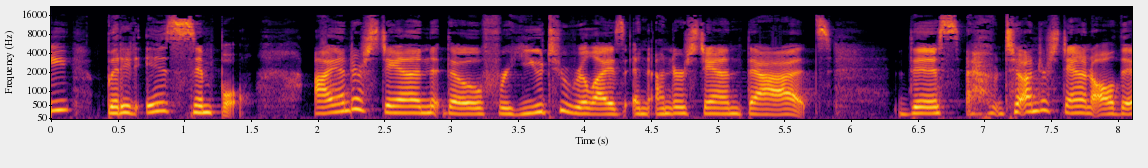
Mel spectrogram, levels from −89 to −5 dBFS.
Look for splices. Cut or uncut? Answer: uncut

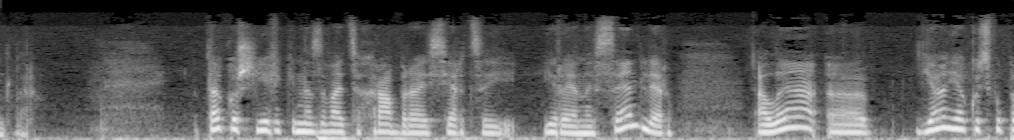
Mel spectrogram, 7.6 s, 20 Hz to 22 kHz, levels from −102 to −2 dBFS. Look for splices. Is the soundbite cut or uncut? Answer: cut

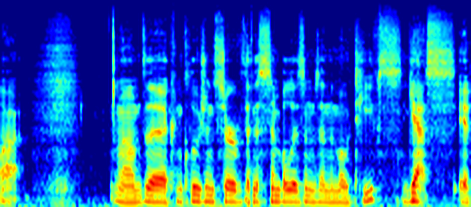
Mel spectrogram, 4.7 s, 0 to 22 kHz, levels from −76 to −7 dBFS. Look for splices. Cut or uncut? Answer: cut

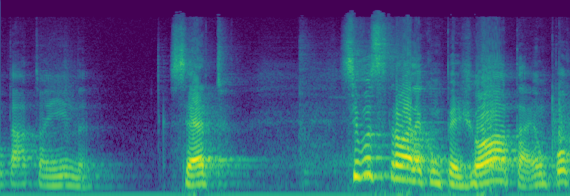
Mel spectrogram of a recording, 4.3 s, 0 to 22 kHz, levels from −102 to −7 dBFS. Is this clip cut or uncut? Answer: uncut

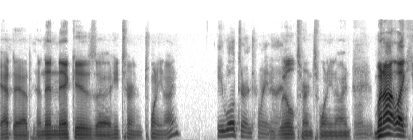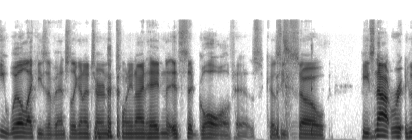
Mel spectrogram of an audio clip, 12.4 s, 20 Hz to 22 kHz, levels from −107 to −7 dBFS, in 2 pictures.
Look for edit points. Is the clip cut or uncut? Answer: uncut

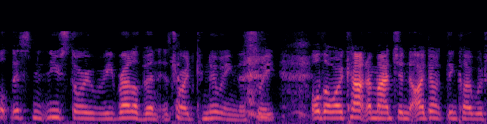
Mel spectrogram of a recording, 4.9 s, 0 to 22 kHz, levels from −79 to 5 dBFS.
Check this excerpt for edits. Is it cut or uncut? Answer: cut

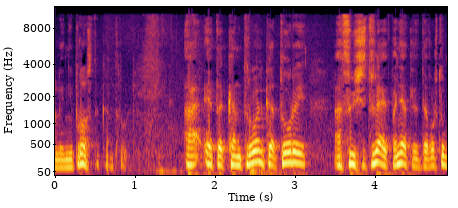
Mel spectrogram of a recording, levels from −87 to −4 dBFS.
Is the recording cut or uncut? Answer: uncut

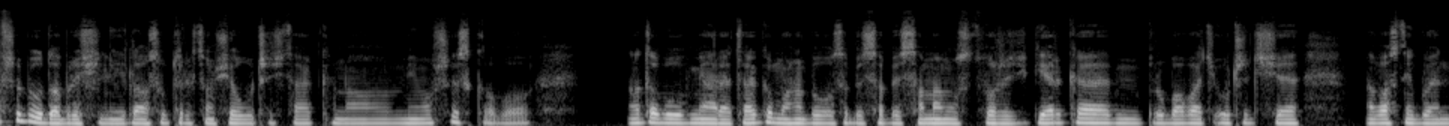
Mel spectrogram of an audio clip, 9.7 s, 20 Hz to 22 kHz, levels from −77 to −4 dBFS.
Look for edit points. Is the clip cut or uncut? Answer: uncut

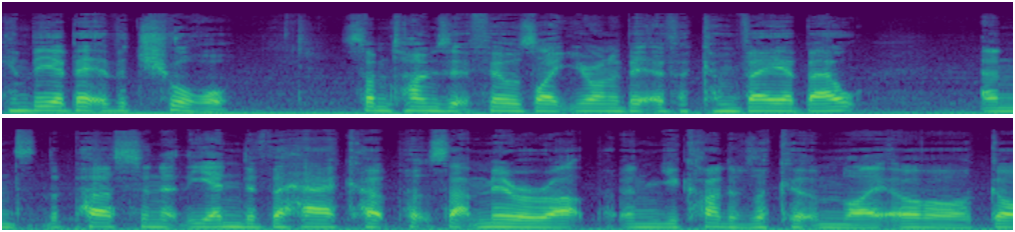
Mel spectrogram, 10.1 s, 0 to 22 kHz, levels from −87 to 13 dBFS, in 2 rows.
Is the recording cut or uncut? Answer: uncut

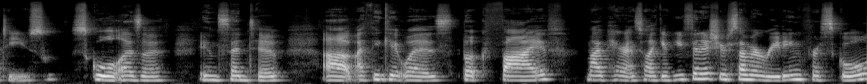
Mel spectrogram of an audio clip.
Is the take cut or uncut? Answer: uncut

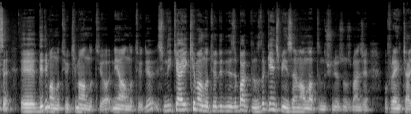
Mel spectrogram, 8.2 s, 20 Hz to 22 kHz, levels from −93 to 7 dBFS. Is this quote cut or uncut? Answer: cut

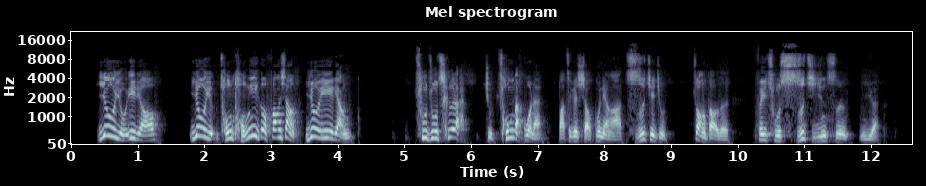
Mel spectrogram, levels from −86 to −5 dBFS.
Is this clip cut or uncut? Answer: uncut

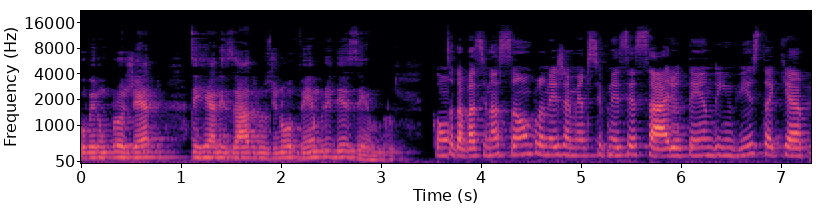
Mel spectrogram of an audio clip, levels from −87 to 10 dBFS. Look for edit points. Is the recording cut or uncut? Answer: cut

